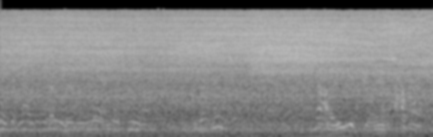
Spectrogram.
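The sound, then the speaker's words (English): A steady, loud hiss of escaping steam from a steam locomotive at Swanage fills the whole recording, with indistinct voices of the many people on board murmuring underneath it. “A lot of people on board the train. this particular locomotive would have been”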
